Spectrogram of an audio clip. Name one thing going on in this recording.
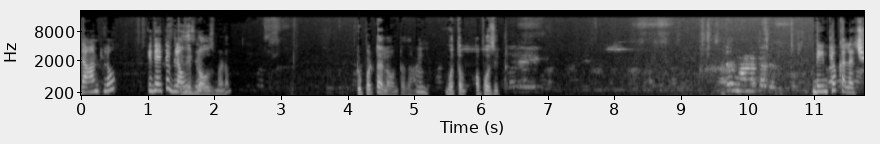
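Fabric rustles as cloth is unfolded and spread out.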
